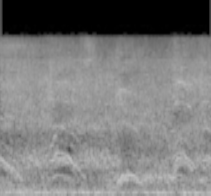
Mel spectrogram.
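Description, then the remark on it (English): A loud stadium crowd roars steadily, a dense wash of many voices with individual yells and whoops rising out of the din throughout, with no break. “Hear the roar. Scream the chant.”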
